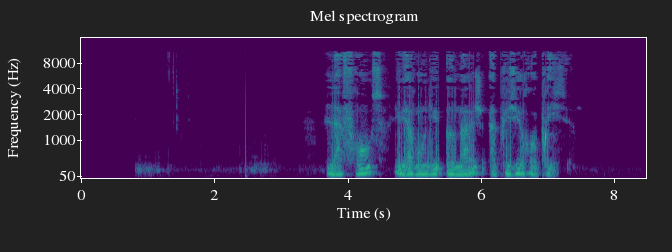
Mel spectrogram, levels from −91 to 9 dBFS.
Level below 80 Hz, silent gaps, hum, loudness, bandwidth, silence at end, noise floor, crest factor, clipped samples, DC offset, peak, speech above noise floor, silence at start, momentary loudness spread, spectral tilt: -56 dBFS; none; none; -34 LUFS; 11.5 kHz; 1.2 s; -87 dBFS; 22 dB; under 0.1%; under 0.1%; -16 dBFS; 54 dB; 0.85 s; 7 LU; -5 dB/octave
